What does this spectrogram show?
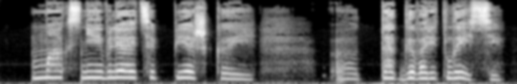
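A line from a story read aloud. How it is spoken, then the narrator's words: Thoughtful murmur. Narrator (Russian): задумчиво пробормотала Эмма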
